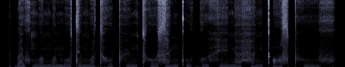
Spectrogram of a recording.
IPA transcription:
ɓ æ xʷ ŋʷ ɑ ŋʷ æ m o t e ŋʷ ɑ dʱ o pʰ ø ŋ tʰ o s æ ŋ kʷʼ i ɡʷ ɯ h e ŋ æ h æ ŋ kʼ ɑ s pʰ u xʷ

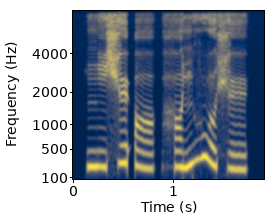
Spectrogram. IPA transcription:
ŋ i˩ ç ø˧ ʔ ɔ˩ | h ɔ˩ ɲ ṳ˥ w o˩ ç ø˩

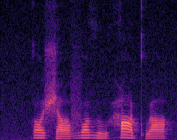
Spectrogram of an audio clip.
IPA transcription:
k ɔ ʃ ɑ v ɔ ð u h ɑ kʷʼ ɑ

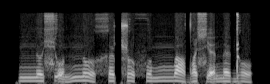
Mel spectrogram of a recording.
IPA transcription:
nː ɵ˦ ɕ o̰˥˩ nː ʊː˥˩ x ə˦ ʈ͡ʂ ʊ˥˩ f ʊ˦ mː ʊː˥˩ dˤ ə˥˩ ɕ ɛ̰˦ n̪ ɛ˦ ɖ o˥˩

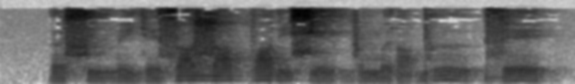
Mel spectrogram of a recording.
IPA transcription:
ə˨˩ ɬ i˨˩ m e˨˩ j e˨˩ z ɒ˦˥ ɮ ɒ˦˥ b ɒ˧˥˧ ɾ i˦˥ ɕ e˨˩ b ə˧˩˧ m ə˨˩ ɾ ɒ˧˩˧ b ɯ˧˥˧ | z e˧˥˧

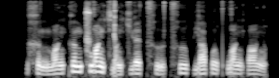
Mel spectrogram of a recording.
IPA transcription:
x ə̰˨˩ n m ɑ˧˥ ŋ k ə˥ n ʈ͡ʂ w ɑ˥˩ ŋ t͡ɕ j ɑ˩ ŋ t͡ɕ ɥ ɛ˧˥ t͡sʰ ɹ̩˨˩ t͡sʰ ɹ̩˥˩ p j ä˥ p ɤ˧˥ pʰ w ɑ˥˧ ŋ p ɑ˥˩ ŋ

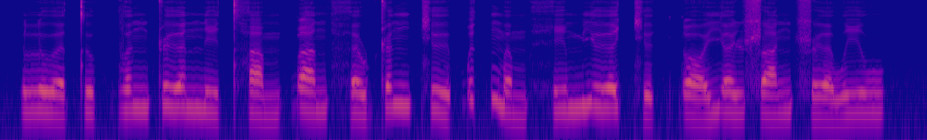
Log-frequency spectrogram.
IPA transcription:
l u˨˩˨ ə̯ t̪ u˨˩ k̚ v ə˧ ŋ ʈ ɨ˧ ə̯ n i˨˩˦ t̪ʰ a˨˩˦ m ɓ a˧ n h ə˨˩ w ʈ ə˧ ŋ c ɨ˨˩˦ ɓ ə˦˥ k̚ m ə˨˩ m h i˧˥ m j ɨ˧˥ ə̯ c ɨ˨˩ k̚ ɗ ɔ˨˩˦ j ə˧ j ʂ a˧˥ ŋ ʂ ɨ˨˩ ə̯ w i˧ w

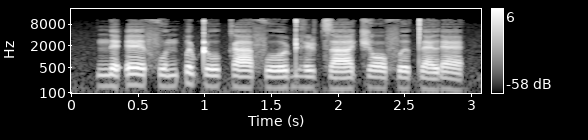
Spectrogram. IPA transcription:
n ɛ ʔ ɛː f o n p ə w ʈ oː k aː f oː ɖʱ ɛ ɭ t͡s aː t͡ʃ ɔː f əː t̪ æ ə̯ ɾ æ

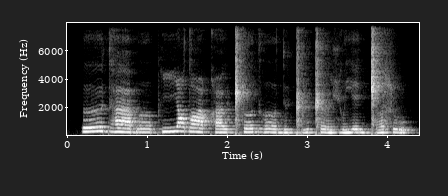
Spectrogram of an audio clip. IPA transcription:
ɵː dʱ aː b ɤː pʰ iː dˤ ɵː qʰ ɵː ǁʰ ɤ dʱ ɤː d ɾ ʉ ɡ͡ǁ u ǁ ɵː ç u j e ɡ ɡ͡ǁ ʌ ɬ u

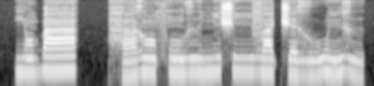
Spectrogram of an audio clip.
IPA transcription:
j ɔ̃˧ ɓ aː˦ | h a˨˦ ɣ ɔ̃˧ f ũ˧ ɣ ɨ˧ ɲ i˦ ʃ iː˦ v a˦ t͡ʃ ɛ˧ ɣ u˨˦ w ĩ˨˦ ɣ ɨ˨

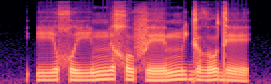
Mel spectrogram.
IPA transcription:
ʔ iː χʷ iː mː i χ u f eː mː i ɡʲ ɔ ð o d eː

